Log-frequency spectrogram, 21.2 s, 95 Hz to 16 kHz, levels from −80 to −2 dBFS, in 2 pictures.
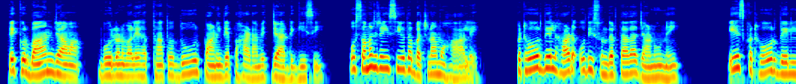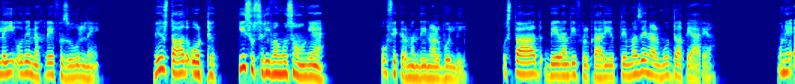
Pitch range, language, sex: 150-195 Hz, Punjabi, female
